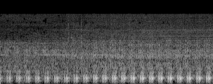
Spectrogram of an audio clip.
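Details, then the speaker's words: Honda CBR250RR twin, warmed up after long running, after fixing faulty O2 sensor with an O2 manipulator and throttle error that caused unstable idle and misfiring: crisp, regular exhaust pulses about ten per second, no backfire popping even when revved; smooth steady idle. "tadi nyalainnya cukup lama jadi dia idealnya sudah mulai normal dp4 dan sekarang di geber pun sudah tidak mengalami knalpot nembak-nembak dor Hai nah nah Oke jadi enggak ada knalpot nembak-nembak sama sekali"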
